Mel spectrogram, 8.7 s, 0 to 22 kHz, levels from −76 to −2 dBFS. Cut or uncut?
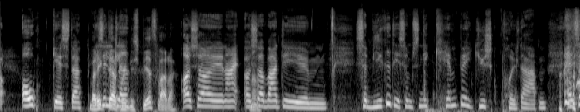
uncut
